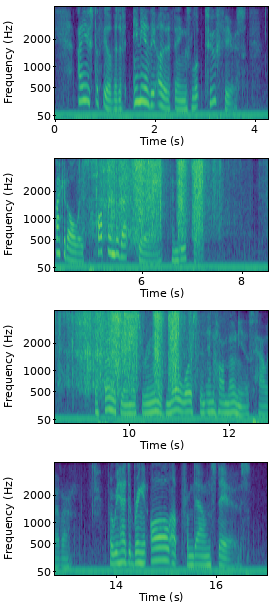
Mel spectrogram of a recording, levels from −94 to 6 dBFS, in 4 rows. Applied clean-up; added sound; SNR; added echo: none; Tearing; -5 dB; none.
